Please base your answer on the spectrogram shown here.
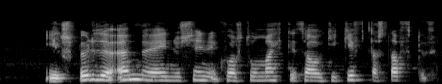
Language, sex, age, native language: Icelandic, female, 40-49, Icelandic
